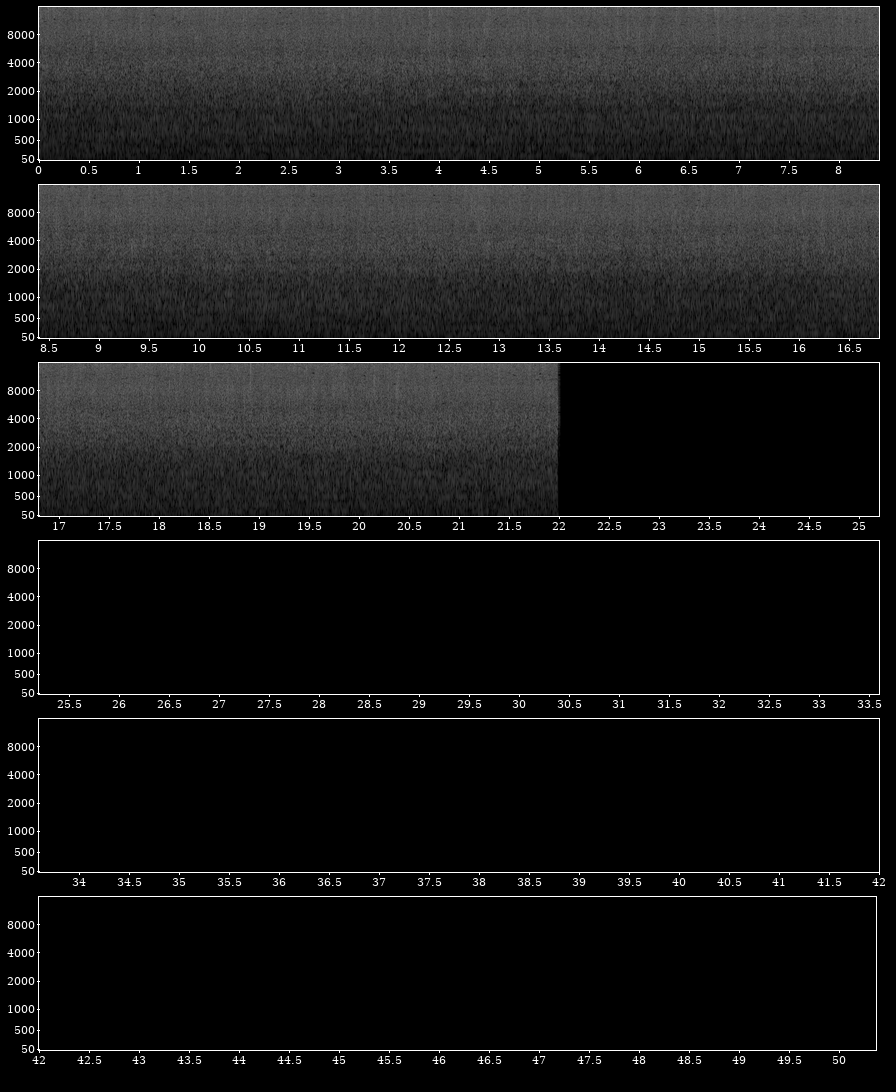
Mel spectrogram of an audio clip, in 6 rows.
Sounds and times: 0.0s shower 22.0s

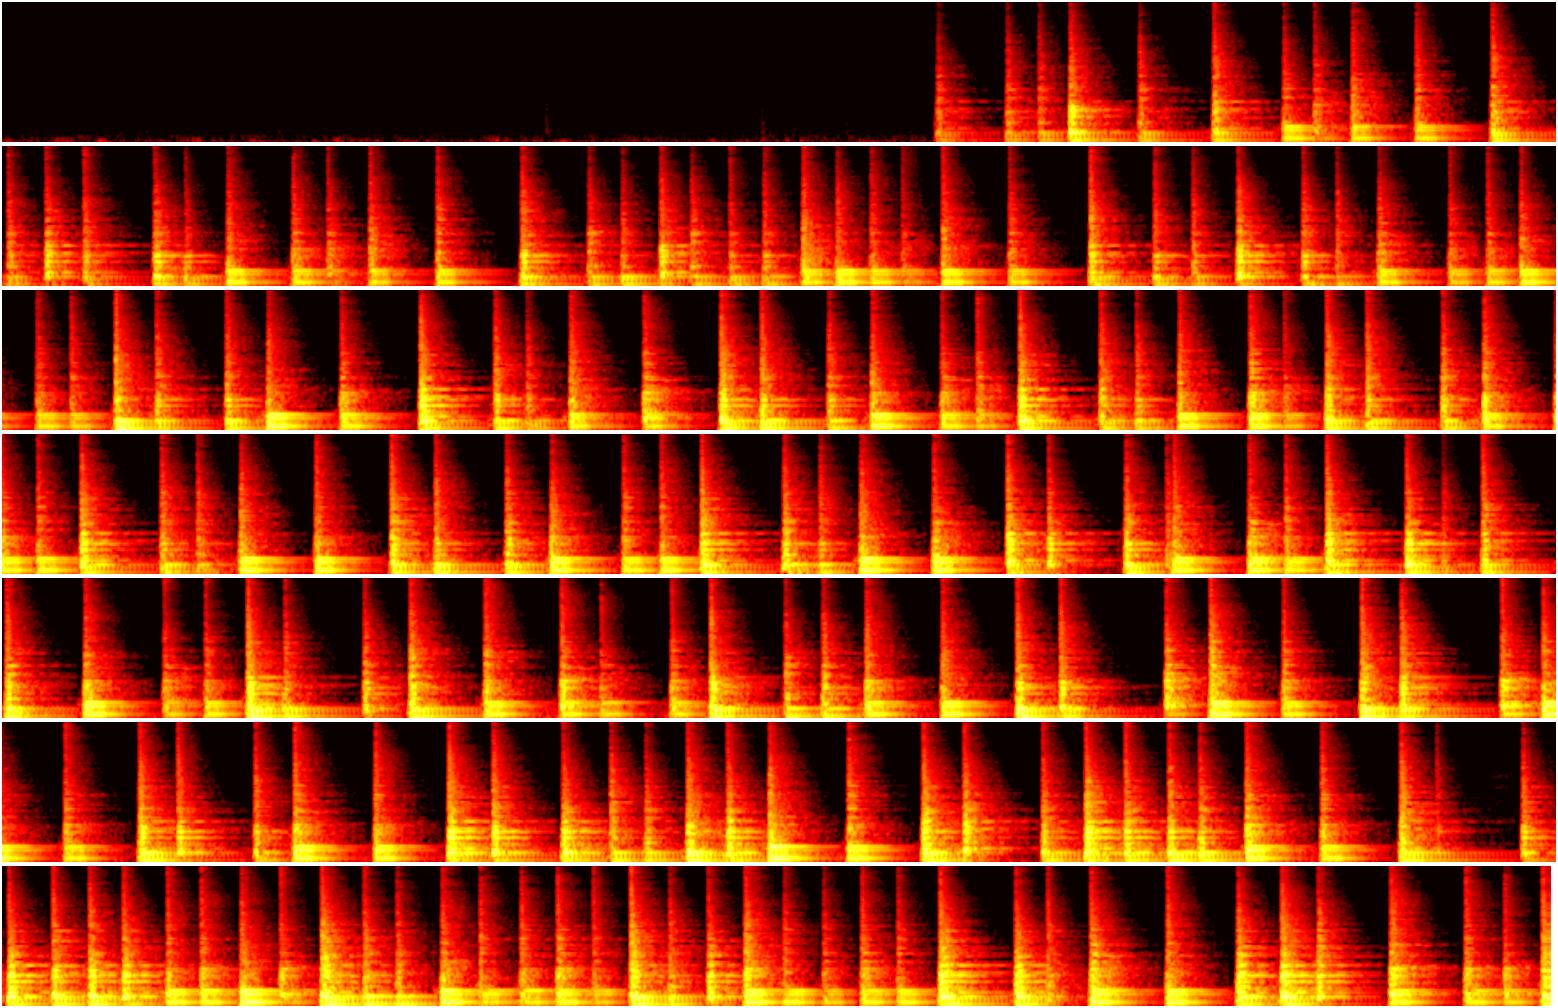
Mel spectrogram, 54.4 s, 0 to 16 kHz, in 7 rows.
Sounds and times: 4.7s Two djembes played by myself improvisationally 54.3s

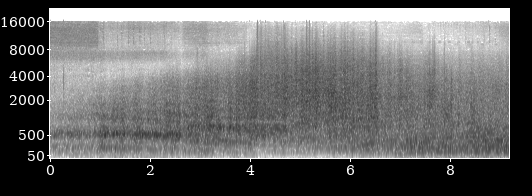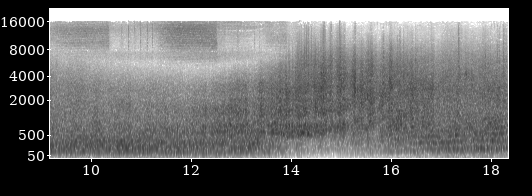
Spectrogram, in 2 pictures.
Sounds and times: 0.0s double fighter jet fly over 18.3s

